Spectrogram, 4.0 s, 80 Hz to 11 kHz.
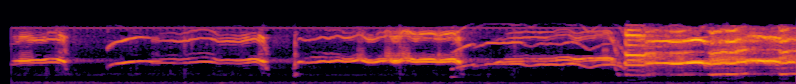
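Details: Peregrine falcon chicks at breakfast in a nest box at Orange, 29 October 2018, 9:36 am, as prey arrives. Long whistled calls bend up and down, then shift abruptly into a loud, rasping squeal.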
